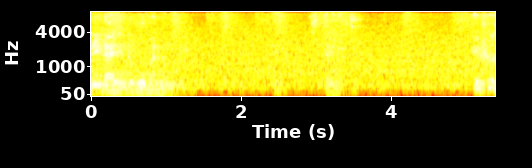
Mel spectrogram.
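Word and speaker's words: स्त्री: Stree. If you spell Stree in English, how will you spell it? S-T-R-I, is it not? If you are from UP, you will say Istri.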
